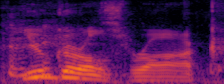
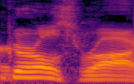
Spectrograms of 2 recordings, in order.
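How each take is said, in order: First: It is said at normal, softer volume. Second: It is said louder.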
